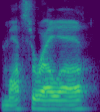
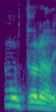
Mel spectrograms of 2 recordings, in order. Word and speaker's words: mozzarella: I got my classic, the Uncle Babe, which is a um Italian sub with mozzarella. Uh mozzarell. Yeah. Mozarell. It's It's pronounced mozzarella.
